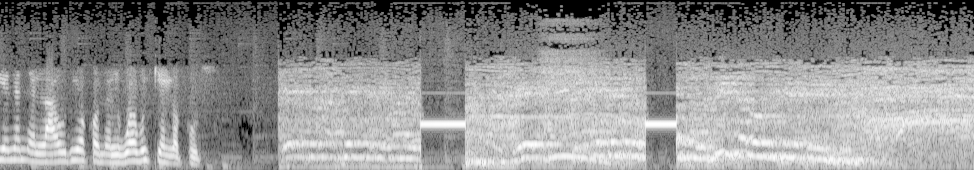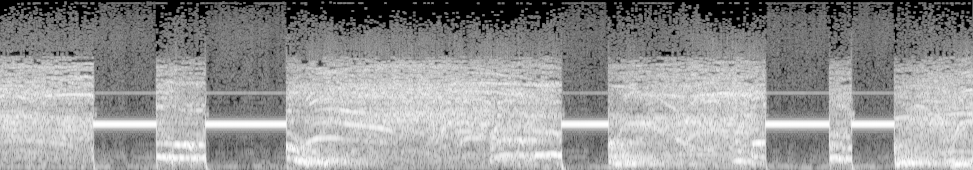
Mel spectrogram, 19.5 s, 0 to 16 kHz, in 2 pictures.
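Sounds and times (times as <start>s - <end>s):
speech: 0.0s - 2.2s
people arguing with insults in a heated argument: 2.8s - 11.9s, 12.5s - 19.4s
loud chaotic crowd shouting and cheering at a palenque: 2.8s - 19.4s
steady high-pitched censor bleeps: 4.2s - 4.8s, 5.4s - 7.5s, 10.6s - 13.1s, 15.2s - 16.1s, 17.1s - 19.4s.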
